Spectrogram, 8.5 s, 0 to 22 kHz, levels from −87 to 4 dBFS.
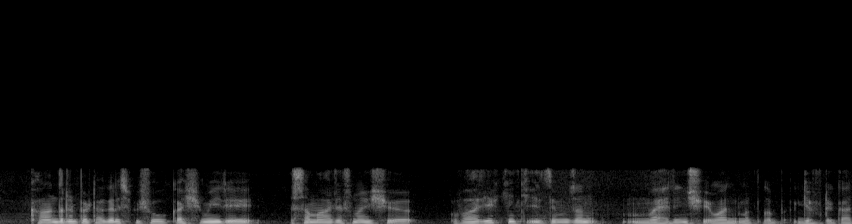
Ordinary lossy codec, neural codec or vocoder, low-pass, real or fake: none; none; 5.4 kHz; real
